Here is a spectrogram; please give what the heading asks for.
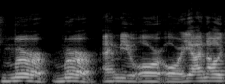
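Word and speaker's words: Murr: It's Mur, M-U-R-R. Yeah, I know, I just can't pronounce it, mate.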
